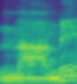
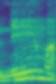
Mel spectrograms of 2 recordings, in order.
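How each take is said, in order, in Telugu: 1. ఇది రెండు అక్షరాలుగా అంటారు, 'naa-me'. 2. ఇది ఒకే అక్షరంగా అంటారు, 'neim'. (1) "ఇక్కడ నామే" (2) "ఇక్కడ నేమ్ అనము, నేమ్ అనేది ఇంగ్లీష్ నుంచి వస్తుంది"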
